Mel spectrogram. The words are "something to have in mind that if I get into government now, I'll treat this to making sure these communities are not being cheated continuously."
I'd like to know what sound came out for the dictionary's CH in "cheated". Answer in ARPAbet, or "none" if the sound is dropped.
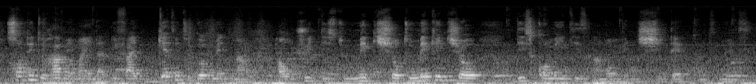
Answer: SH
